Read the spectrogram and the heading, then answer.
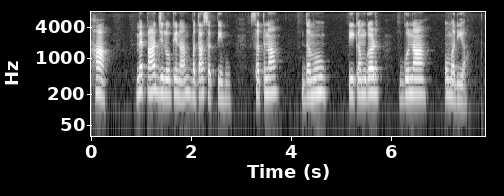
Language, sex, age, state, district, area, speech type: Hindi, female, 30-45, Madhya Pradesh, Gwalior, urban, spontaneous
